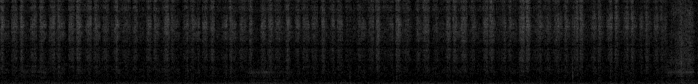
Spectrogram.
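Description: Faint coloured-pencil strokes scratching on toned sketch paper, barely above room tone.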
